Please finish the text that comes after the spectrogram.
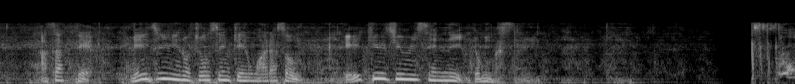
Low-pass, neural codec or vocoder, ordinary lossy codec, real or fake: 7.2 kHz; codec, 16 kHz, 4.8 kbps, FACodec; AAC, 48 kbps; fake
